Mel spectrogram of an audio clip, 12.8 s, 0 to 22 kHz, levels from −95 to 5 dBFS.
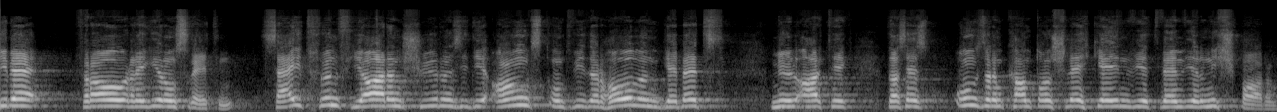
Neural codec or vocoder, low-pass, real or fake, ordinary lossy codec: none; 14.4 kHz; real; Opus, 24 kbps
